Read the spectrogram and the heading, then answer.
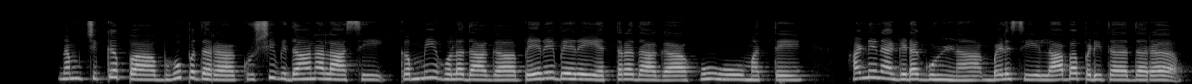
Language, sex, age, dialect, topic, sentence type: Kannada, female, 36-40, Central, agriculture, statement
